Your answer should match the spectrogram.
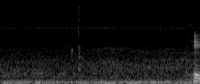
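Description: Quiet outdoor background: a low steady rumble with a faint, steady high-pitched drone, and one faint click a little under a second in.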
